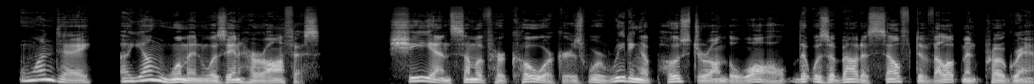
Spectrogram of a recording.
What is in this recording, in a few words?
Speaking Model Narration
